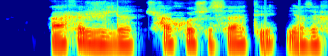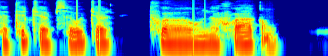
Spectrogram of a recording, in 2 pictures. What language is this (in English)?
Kabardian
